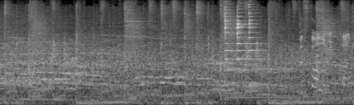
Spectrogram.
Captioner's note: crowd cheering; bell ringing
